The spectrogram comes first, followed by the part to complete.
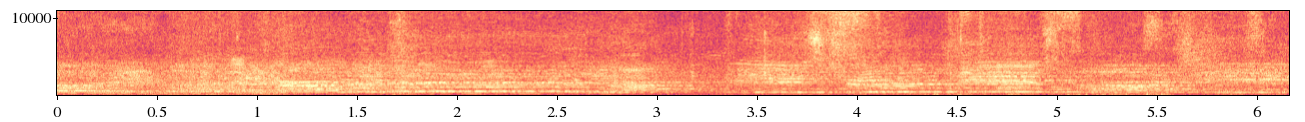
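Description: A group of voices singing together in slow, long held notes, like a hymn sung in unison.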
